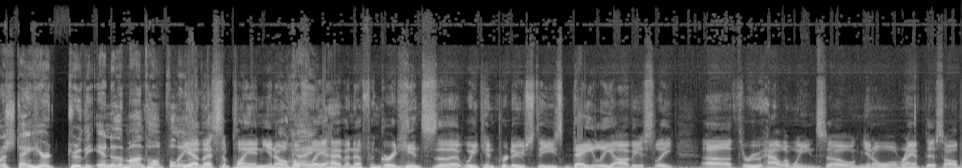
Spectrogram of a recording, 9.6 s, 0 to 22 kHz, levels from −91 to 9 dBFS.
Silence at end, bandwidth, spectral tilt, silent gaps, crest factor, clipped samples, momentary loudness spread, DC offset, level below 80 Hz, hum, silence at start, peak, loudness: 0 s; over 20 kHz; -4.5 dB/octave; none; 12 dB; under 0.1%; 6 LU; under 0.1%; -34 dBFS; none; 0 s; -2 dBFS; -14 LUFS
